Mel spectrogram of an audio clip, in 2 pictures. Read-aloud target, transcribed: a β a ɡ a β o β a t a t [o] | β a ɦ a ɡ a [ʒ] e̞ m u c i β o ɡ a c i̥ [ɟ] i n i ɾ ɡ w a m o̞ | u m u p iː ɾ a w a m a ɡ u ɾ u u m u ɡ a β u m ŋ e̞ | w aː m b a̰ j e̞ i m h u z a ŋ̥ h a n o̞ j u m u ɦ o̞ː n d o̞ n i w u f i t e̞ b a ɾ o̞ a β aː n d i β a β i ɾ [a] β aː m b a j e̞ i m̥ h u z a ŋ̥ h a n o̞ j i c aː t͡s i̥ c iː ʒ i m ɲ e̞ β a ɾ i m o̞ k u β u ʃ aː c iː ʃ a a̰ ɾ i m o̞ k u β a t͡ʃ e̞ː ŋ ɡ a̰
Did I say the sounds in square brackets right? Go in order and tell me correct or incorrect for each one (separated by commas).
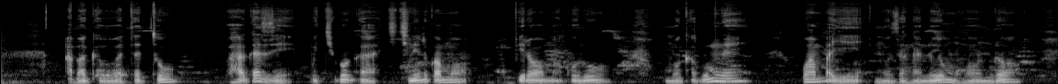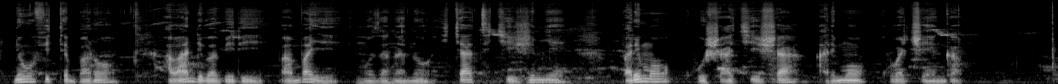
incorrect, incorrect, incorrect, incorrect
